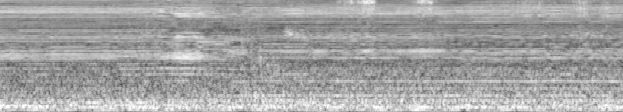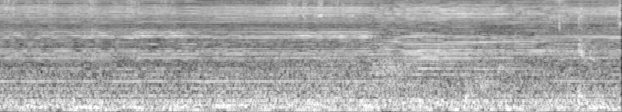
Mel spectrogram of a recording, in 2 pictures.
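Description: Electric hair clipper cutting a child's hair during a traditional boys' haircut: a steady, close, continuous buzzing hum that runs unbroken for the whole stretch.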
